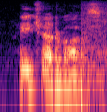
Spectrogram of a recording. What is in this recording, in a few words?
hey chatterbox, en-us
